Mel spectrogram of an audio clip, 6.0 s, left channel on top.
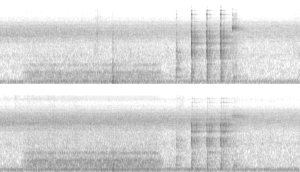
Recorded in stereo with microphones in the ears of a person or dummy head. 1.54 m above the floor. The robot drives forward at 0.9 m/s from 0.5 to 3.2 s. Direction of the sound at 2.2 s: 65° left (ahead or behind).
